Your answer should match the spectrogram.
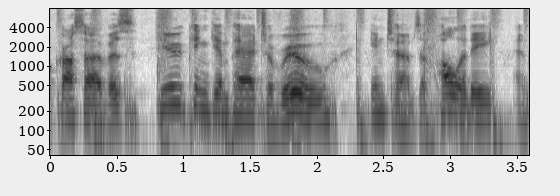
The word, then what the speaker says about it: Ryu: While other characters might have more crossovers, few can compare to Ryu in terms of quality and variety. And also, I found out his name is only pronounced with one syllable before anyone starts going crazy in the comment section.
